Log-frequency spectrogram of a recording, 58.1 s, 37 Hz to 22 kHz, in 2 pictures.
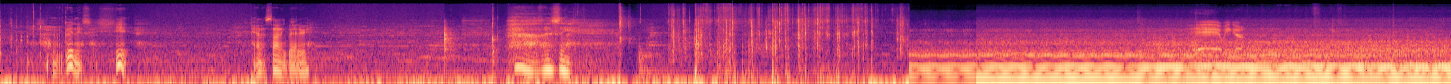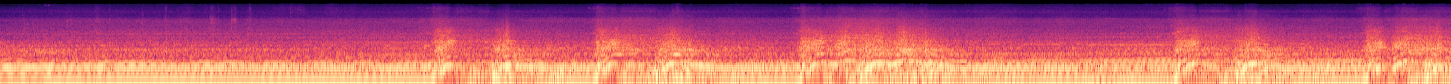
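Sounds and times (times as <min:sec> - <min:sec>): car engine idling: 0:18.2 - 0:58.0
engine revving in throttle blips: 0:18.2 - 0:58.0.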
